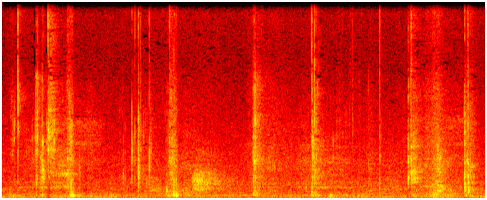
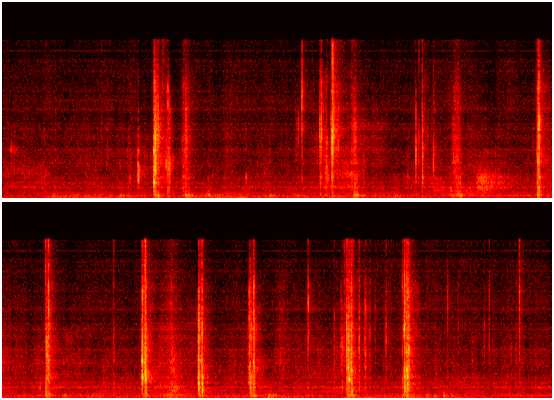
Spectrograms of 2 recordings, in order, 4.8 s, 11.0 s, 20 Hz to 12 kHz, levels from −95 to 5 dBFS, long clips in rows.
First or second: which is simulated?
second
